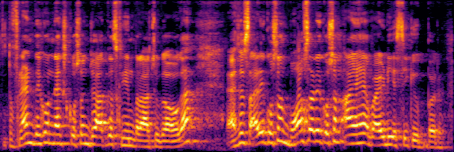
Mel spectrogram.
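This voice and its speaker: High-pitched man with a sore throat. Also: expressive, fast talker, dark tone. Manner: explains step by step, repeats key points, mixes Hindi and English. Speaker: physics teacher. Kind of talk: solving exam problems on a board.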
